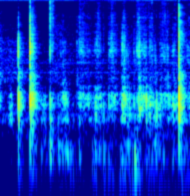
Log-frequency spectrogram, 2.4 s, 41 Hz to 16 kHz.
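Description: Plastic casing of a JVC GX-N7S video camera being pulled apart by hand: a handful of sharp plastic clicks and snaps, several in the first moment and a couple more near the end, with light handling rustle between.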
